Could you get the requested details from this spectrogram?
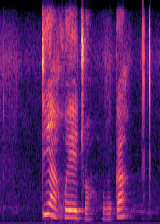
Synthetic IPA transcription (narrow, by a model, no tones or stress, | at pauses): tʼiak͡xʰwet͡ʃʼwa | ɣʊkʼa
